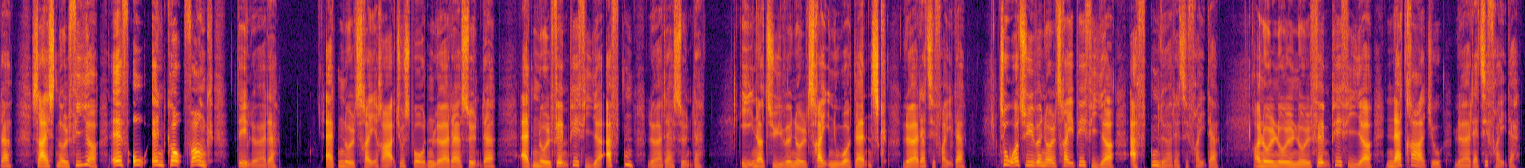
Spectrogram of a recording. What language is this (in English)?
Danish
